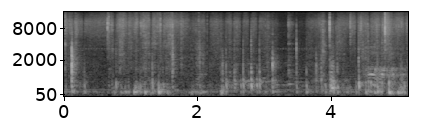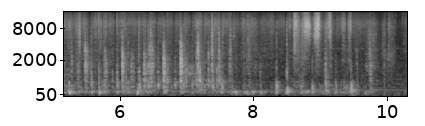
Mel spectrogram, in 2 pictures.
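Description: Paper tissue rubbing over the glass of a smartphone's new display: continuous rustling and rubbing with many small clicks and taps. There is a louder burst of paper rustle about nine seconds in.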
